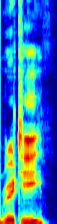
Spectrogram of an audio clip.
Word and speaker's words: RTTY: first abacus for Christmas you heard me mention ritty it's how we pronounce the abbreviation rtty which means radio teletype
